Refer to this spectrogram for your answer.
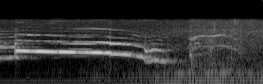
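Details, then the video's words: A singing pointer dog gives one long steady howl that holds level, then slides downward and fades, followed by a brief softer rising whine. "the singing pointer"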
